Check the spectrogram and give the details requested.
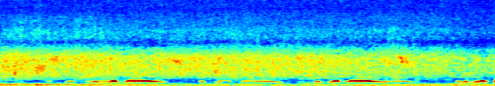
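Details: Wild spotted dove at Siosar, the loudest caller at the trapping spot, where rival doves would not answer. Repeated mellow coo phrases of short notes, each closing in a longer downslurred note, against low rumbling background noise.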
